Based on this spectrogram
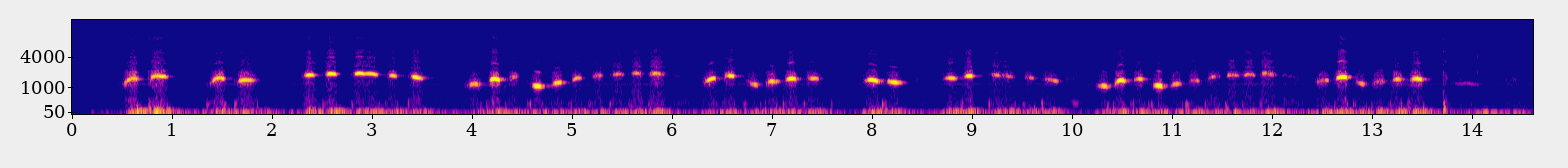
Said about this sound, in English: Tuneless whistling.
